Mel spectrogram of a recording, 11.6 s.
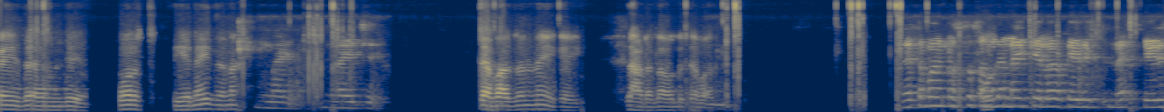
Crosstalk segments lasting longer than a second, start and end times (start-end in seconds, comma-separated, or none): none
